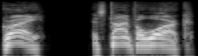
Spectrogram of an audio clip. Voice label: variable chant; hardy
